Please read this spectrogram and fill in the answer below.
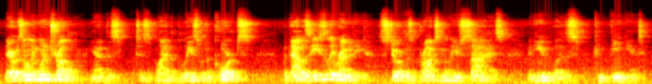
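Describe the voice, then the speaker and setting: A man's voice: mid-range voice, a little fast, lightly acted. A man playing an unflappable, wry detective in a live radio play, assured and matter-of-fact. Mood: wry confidence. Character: unflappable wry male detective reconstructing a murder. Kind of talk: live old-time radio drama acting. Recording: echoey stage, distant mic, background noise.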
